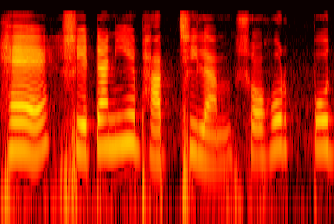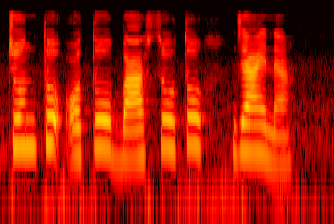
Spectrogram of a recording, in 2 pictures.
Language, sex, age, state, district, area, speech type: Bengali, female, 18-30, West Bengal, Kolkata, urban, read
